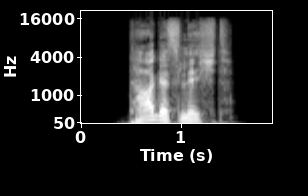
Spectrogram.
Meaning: daylight (light from the sun)
- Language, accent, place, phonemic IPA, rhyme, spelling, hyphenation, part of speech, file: German, Germany, Berlin, /ˈtaːɡəslɪçt/, -ɪçt, Tageslicht, Ta‧ges‧licht, noun, De-Tageslicht.ogg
